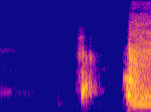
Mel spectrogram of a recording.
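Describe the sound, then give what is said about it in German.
A single loud sneeze: a short breathy intake followed by a sharp, explosive burst that cuts off abruptly, with no talking around it. “Gesundheit”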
